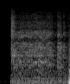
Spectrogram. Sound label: startup, vehicles; viper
